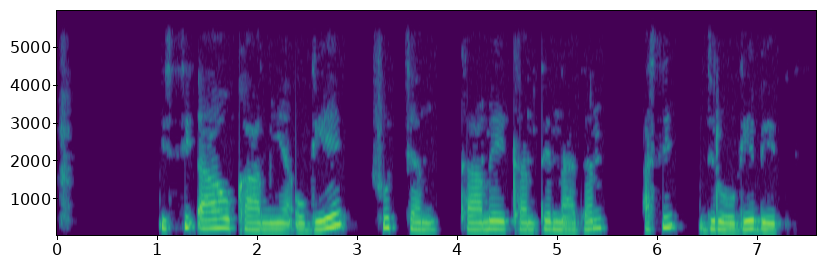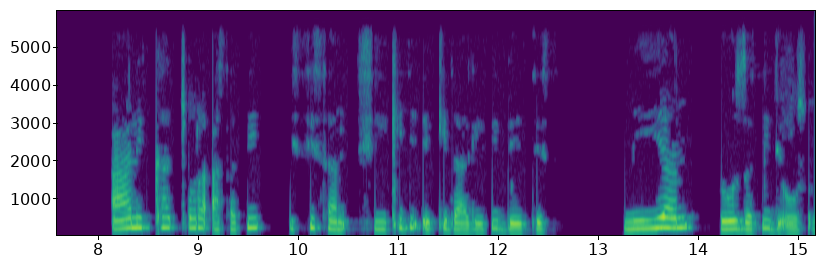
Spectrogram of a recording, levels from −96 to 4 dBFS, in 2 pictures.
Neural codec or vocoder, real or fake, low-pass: none; real; 5.4 kHz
